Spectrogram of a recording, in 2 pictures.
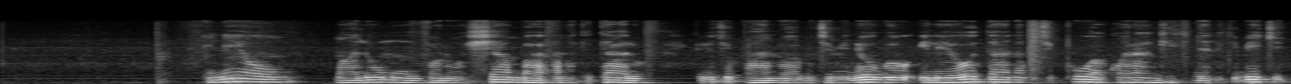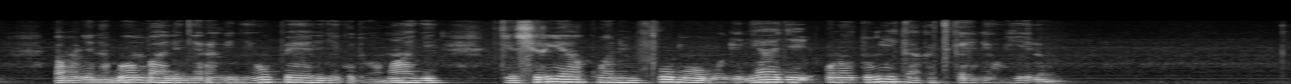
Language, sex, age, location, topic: Swahili, male, 25-35, Dar es Salaam, agriculture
